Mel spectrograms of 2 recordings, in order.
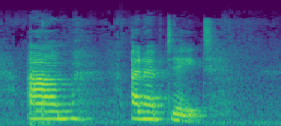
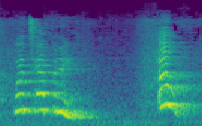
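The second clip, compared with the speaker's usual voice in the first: surprised; 14 semitones higher than usual. Real, not acted. Sudden puzzling noise in kitchen.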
